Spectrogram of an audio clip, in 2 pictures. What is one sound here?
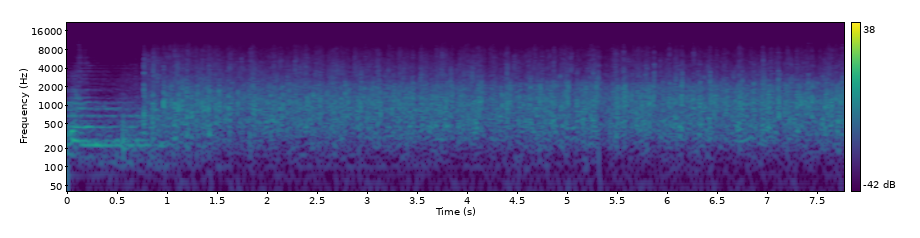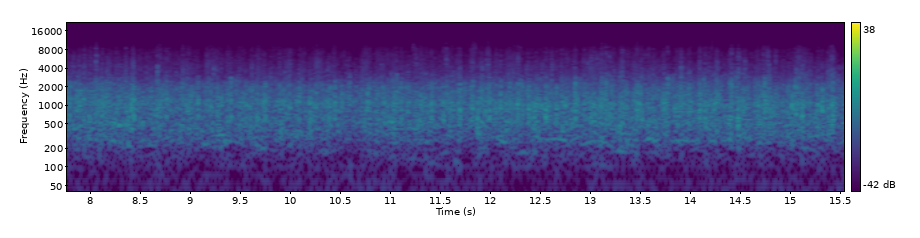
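A crowd claps steadily and loudly.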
